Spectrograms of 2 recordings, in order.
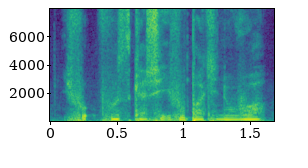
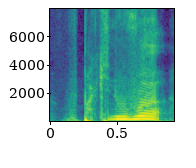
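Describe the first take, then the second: First: Low, soft stealthy whisper; hushed whisper. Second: Said in the usual way. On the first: Pretend. Player telling himself to hide, hushed whisper. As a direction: keep it down so you stay hidden. Sneaking, hiding from the enemy.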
